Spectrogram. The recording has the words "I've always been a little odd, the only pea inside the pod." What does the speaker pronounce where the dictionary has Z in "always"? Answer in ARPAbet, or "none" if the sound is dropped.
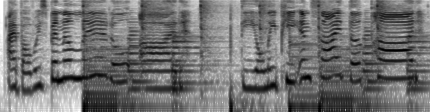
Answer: Z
